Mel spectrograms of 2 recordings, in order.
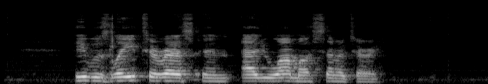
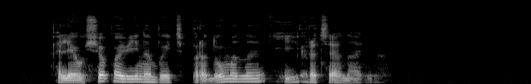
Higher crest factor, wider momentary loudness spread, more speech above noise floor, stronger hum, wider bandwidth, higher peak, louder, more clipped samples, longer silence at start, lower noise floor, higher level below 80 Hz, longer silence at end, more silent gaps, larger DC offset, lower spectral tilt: about the same, 16 dB vs 18 dB; about the same, 13 LU vs 13 LU; second, 44 dB vs 50 dB; neither; about the same, 11.5 kHz vs 10.5 kHz; about the same, -4 dBFS vs -6 dBFS; about the same, -21 LUFS vs -23 LUFS; neither; first, 0.75 s vs 0.55 s; second, -64 dBFS vs -72 dBFS; second, -64 dBFS vs -56 dBFS; second, 1.1 s vs 1.6 s; neither; neither; about the same, -6.5 dB/octave vs -6.5 dB/octave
